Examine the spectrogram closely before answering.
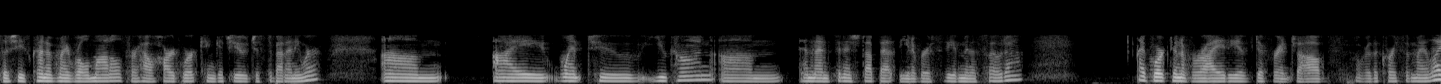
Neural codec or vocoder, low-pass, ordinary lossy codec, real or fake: none; 7.2 kHz; AAC, 16 kbps; real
